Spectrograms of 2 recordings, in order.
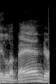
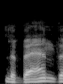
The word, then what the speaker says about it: LaBand: Is it LaBond or do you say LaBand or how do you say it? – I said LaBand, though it's really a German name, so it's LaBand, I suppose.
